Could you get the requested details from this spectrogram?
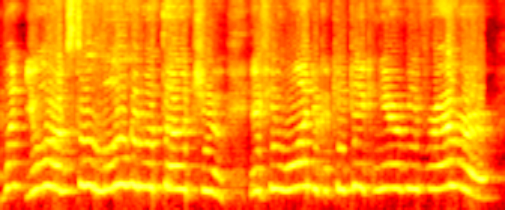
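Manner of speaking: very high, loud hammed-up plea; desperate wailing. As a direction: wail like a clingy little brother. Lonely brother pleads with sister.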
